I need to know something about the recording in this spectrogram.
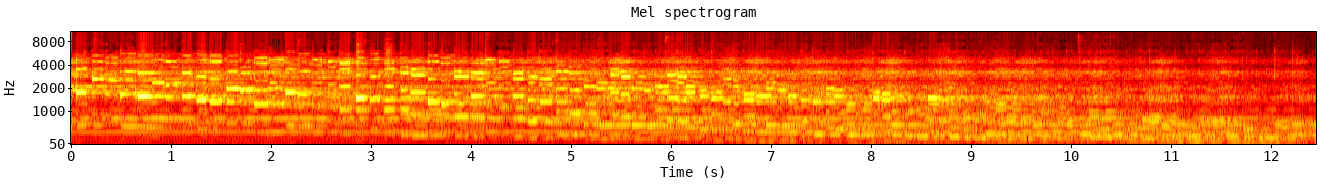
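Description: Instrumental keyboard music: a run of quick notes cascading downward in pitch over a steady held note, with a deeper, fuller bass part building up near the end.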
